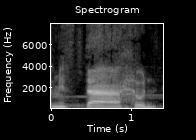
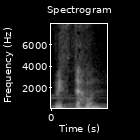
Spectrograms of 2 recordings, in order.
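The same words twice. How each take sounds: First: The vowel after the t is held long. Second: The vowel after the t is short. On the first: The speaker calls it right. "there should be haircut here" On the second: The speaker calls it wrong. "not miftahun"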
